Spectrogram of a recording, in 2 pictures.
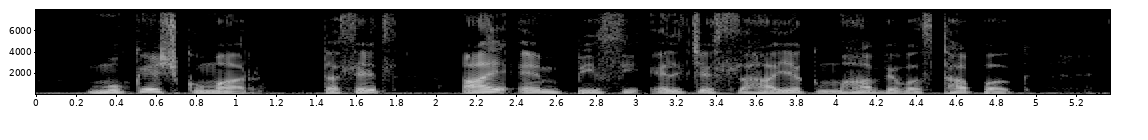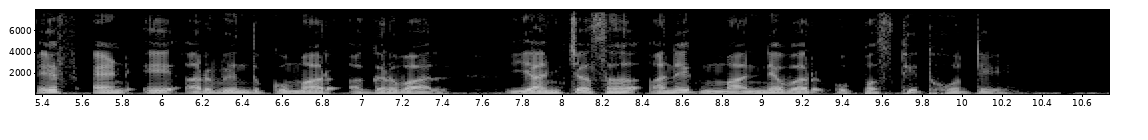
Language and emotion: Marathi, neutral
